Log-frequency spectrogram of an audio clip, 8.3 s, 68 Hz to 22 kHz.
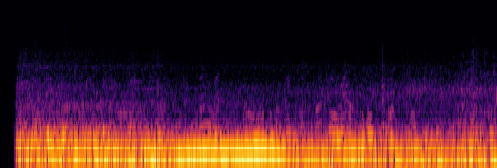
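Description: The 1955 Chevrolet's engine running steadily under light throttle while driving slowly, heard from inside the cabin as a low, even drone that swells a little for a couple of seconds near the middle.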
